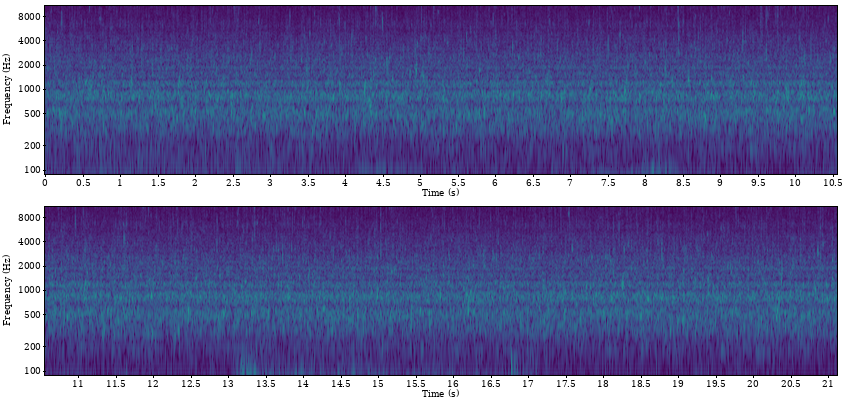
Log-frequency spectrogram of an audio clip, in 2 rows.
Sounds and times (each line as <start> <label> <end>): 0.0 small river 21.1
